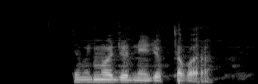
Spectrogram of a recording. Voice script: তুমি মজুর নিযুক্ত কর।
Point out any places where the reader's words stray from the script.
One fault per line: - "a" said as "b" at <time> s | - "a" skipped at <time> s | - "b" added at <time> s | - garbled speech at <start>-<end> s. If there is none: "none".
none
